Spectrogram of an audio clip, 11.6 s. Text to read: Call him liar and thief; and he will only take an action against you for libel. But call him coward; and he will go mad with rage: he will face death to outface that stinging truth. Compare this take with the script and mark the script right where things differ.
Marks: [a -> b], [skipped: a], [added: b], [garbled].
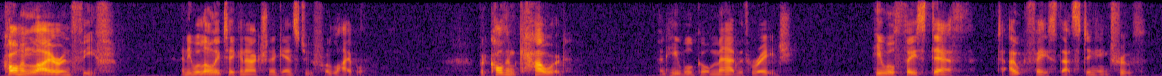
Call him liar and thief; and he will only take an action against you for libel. But call him coward; and he will go mad with rage: he will face death to outface that stinging truth.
